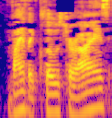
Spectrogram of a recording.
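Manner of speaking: ordinary delivery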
